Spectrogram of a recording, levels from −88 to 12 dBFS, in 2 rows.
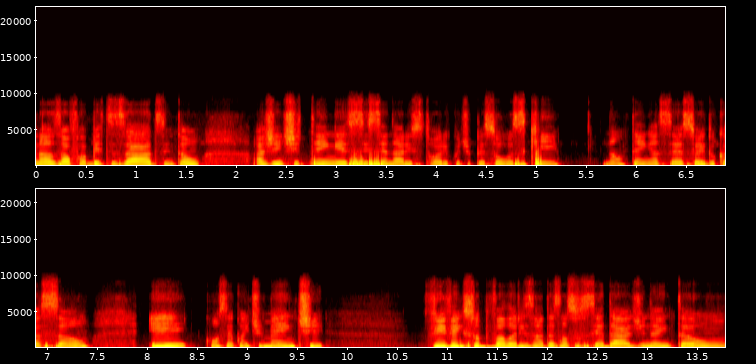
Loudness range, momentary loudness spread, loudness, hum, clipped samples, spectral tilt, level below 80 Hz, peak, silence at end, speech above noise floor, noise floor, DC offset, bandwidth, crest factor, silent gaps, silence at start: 4 LU; 11 LU; -22 LUFS; none; under 0.1%; -6 dB/octave; -44 dBFS; -2 dBFS; 0 s; 38 dB; -60 dBFS; under 0.1%; 9.8 kHz; 20 dB; none; 0 s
